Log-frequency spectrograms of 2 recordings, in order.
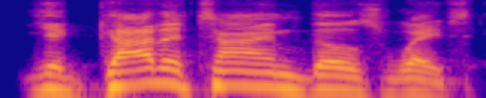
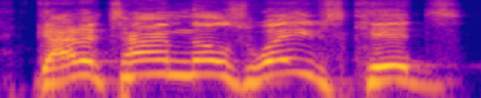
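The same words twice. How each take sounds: First: Said in the usual way. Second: Called-out advice. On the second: Real, not acted. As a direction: holler it like a warning. Mock advice after the wipeout.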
